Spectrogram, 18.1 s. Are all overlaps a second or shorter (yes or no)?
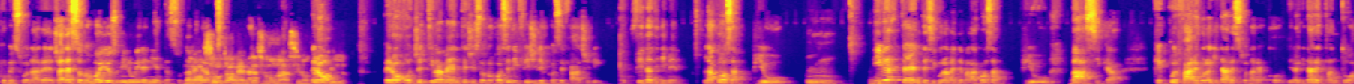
no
